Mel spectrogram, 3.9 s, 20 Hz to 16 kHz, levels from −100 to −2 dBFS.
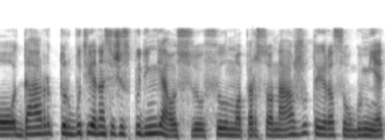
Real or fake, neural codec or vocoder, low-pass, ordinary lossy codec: real; none; 7.2 kHz; AAC, 96 kbps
